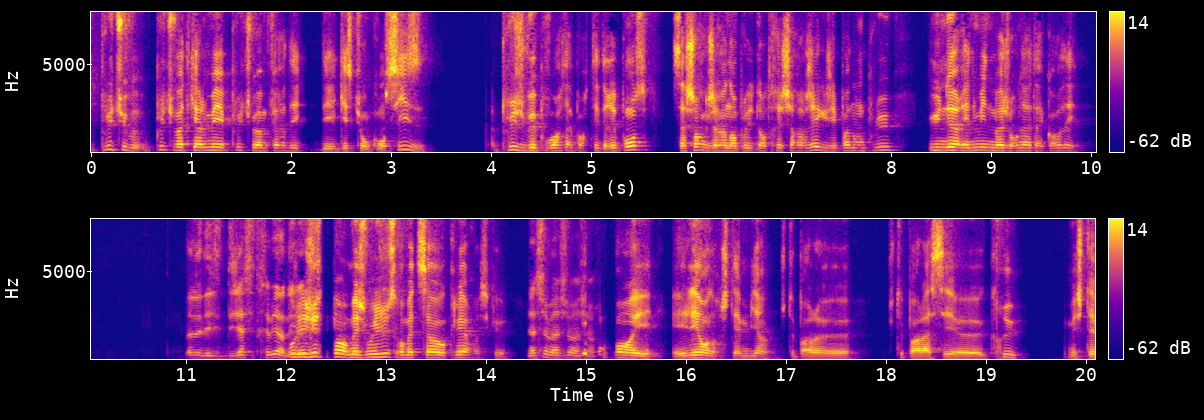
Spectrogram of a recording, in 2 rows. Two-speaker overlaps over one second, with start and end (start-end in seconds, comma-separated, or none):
none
